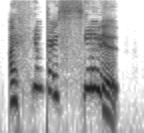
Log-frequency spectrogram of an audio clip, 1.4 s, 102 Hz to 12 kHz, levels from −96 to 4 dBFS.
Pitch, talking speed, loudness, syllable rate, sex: 385 Hz, 210 wpm, -17 LUFS, 6.1 syllables/s, female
